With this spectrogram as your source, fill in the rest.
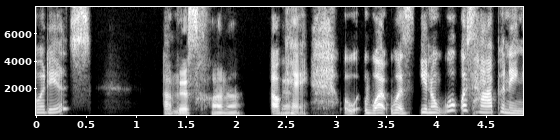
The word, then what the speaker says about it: Pardis Hana: And I don't know how to pronounce this, but Pardis Hana, is that how it is? Pardis Hana.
